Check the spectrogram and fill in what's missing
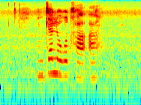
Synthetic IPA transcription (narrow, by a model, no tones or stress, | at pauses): n̩t͡ɬʼɛlɪɣʊt͡ɬʰwaʔa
